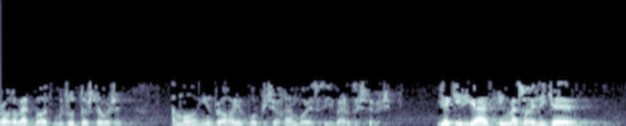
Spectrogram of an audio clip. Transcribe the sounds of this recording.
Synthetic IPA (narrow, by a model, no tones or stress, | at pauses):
ɾɒːɣe̞bæt̪̚bɒːjæd̪vo̰d͡ʒuːd̪ːɒʃt̪eβɒːʃe | ʔæmːɒːinrɒːhɒ̰ːje̞pʰoɾpiːt͡ʃɒxæmbɒːjest̪ibæɾd̪ɒːʃt̪e̞̰beʃe̥ | je̞cid̪iːɟeæzinmæsɒ̰ːʔe̞̰liːce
